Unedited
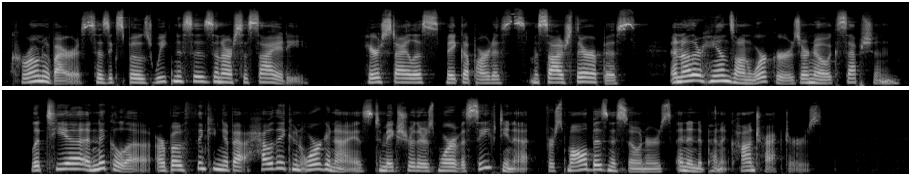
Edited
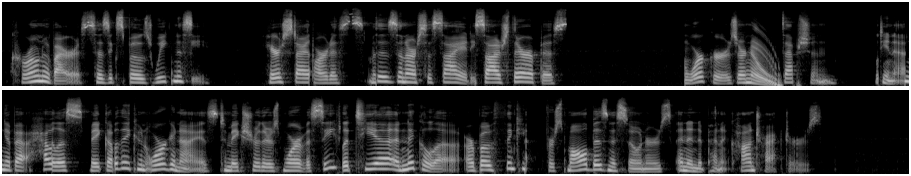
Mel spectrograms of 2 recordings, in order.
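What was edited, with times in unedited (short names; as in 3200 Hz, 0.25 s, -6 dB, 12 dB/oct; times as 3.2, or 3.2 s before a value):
1.9–2.89 move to 5.36
4.06–4.69 move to 11.75
6.27–7.46 room tone
8.12 tape stop 0.32 s
9.39–11.21 swap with 14.03–14.3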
